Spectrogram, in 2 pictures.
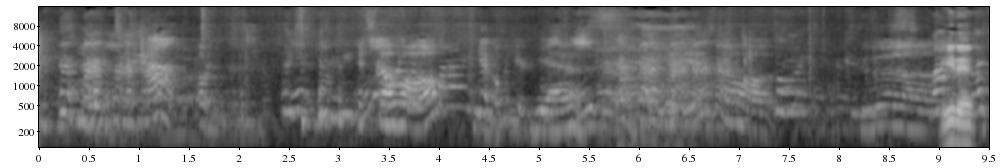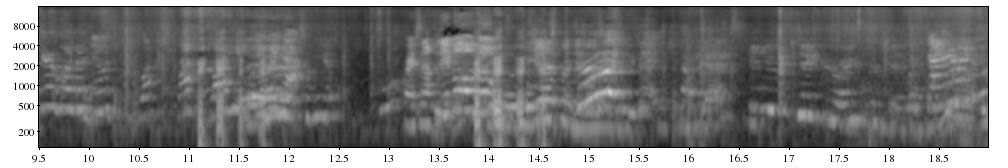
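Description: Young children chatter and shout excitedly close by.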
